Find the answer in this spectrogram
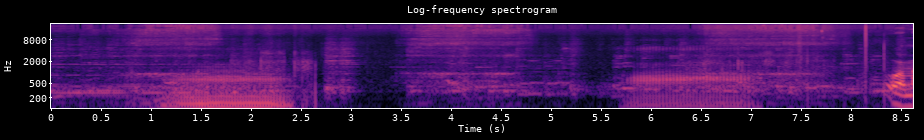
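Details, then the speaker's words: Person or dog recorded late at night gives two long, rough, low rattling snores separated by a quiet pause, faint background music; snoring. "Hey everyone. Sorry, this is late at night. But who snores louder? My dog?"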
